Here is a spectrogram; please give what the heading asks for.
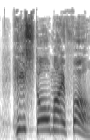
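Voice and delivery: play-acted woman's voice, high, drawn-out accusing yell. Retelling a woman accusing a man of stealing her phone, imitating her yelling. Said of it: "and she's yelling at the".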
